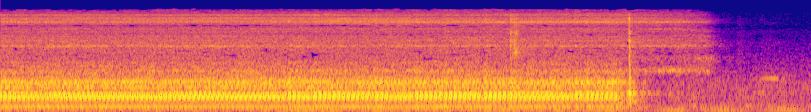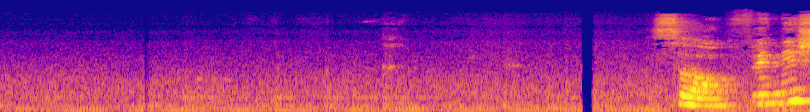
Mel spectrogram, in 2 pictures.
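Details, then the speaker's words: Steady humming motor of a medical nebulizer running with Cordyceps polysaccharide lysozyme solution in the cup, then stopping abruptly, leaving quiet room noise and brief rustling. "so next we're gonna press the switch button so we can start to nebulize music"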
